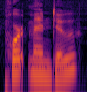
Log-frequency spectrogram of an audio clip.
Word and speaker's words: portmanteau: I think in that chapter, how you started it off, I loved your first, you have to tell me how to pronounce the word. Is it portmanteau? – Yeah.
